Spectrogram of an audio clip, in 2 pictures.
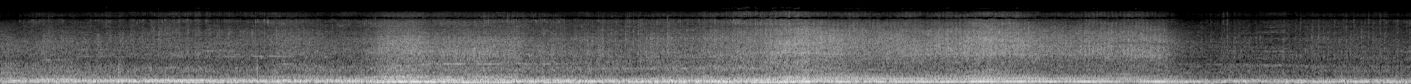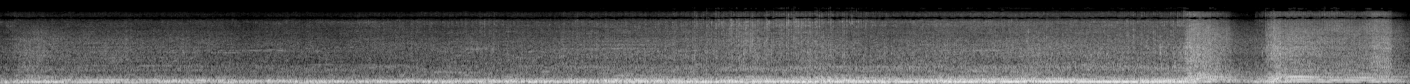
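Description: Monster truck engine revving hard, the loud engine note surging and easing with the throttle. It drops back about twelve seconds in, builds again, and cuts back near the end.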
